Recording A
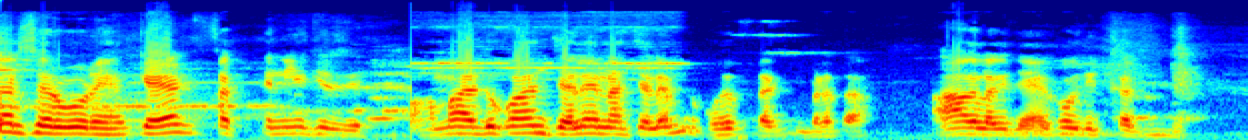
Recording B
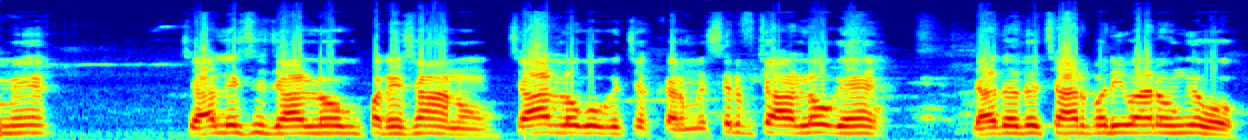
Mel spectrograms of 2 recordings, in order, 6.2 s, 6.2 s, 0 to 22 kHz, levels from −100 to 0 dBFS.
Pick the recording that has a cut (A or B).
A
